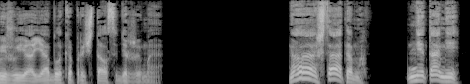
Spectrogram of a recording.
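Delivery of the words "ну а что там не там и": high-pitched grumbling elder; lightly grumbling old man. A narrator's reading. Grey-bearded elder asks about the note, grumbling. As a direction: grumble in a raised old man's voice. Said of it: "проворчал седобородый старик".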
